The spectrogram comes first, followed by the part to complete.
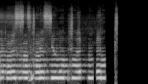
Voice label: VOICE FX, Drum Bass, 160; eJay

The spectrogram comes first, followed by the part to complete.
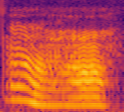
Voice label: gal sad; Classic Cribbage 1.0

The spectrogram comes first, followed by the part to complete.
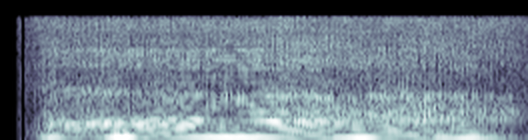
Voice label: zombie

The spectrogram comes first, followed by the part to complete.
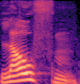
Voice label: "run", verb; Multi-Lingual Talking Picture Dictionary

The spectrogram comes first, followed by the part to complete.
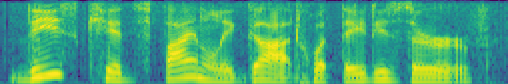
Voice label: people, kid

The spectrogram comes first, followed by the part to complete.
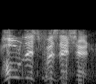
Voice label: hold, Male Voice; Ut; utdemo3dfx; On Fire

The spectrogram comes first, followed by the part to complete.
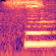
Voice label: star, Mandarin; WordMatch

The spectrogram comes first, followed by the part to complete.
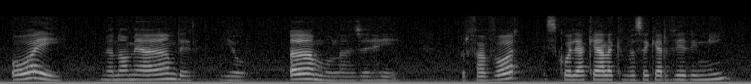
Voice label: girl

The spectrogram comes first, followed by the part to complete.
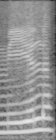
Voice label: "mille", French; HyperSound™2

